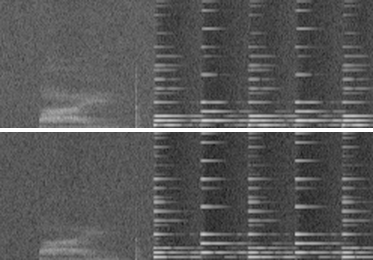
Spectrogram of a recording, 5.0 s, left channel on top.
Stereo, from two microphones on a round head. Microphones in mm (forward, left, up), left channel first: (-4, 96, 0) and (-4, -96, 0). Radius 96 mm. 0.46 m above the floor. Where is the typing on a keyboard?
No typing on a keyboard in this recording.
